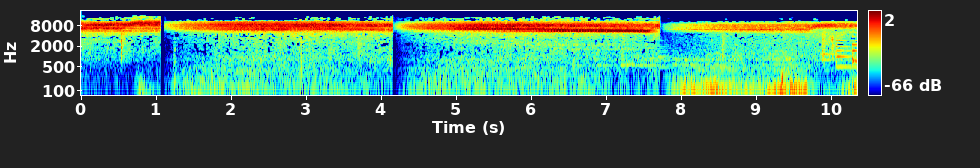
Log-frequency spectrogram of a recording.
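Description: A loud, steady chorus of summer cicadas, a high buzzing hiss that breaks off suddenly twice and comes straight back. Near the end it is fainter, with a low rumble of wind on the microphone.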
